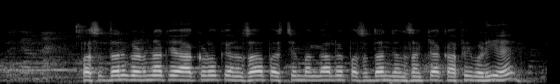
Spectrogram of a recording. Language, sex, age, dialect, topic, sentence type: Hindi, male, 31-35, Awadhi Bundeli, agriculture, statement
